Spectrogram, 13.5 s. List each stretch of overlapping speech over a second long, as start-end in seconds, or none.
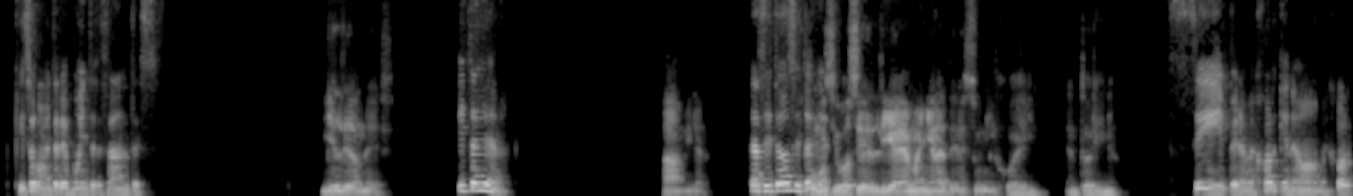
none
